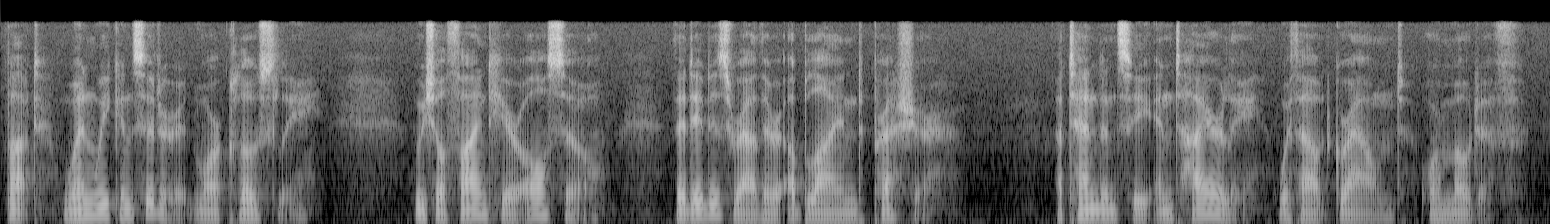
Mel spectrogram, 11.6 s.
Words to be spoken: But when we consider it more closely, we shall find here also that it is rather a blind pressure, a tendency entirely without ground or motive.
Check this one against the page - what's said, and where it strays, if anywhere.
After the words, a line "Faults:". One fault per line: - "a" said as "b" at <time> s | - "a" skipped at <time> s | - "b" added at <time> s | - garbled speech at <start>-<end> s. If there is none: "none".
But when we consider it more closely, we shall find here also that it is rather a blind pressure, a tendency entirely without ground or motive.
Faults:
none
